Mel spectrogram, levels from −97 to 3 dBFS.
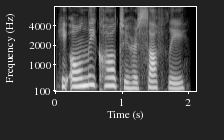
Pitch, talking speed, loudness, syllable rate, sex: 230 Hz, 170 wpm, -16 LUFS, 4.8 syllables/s, female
